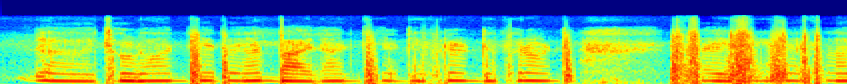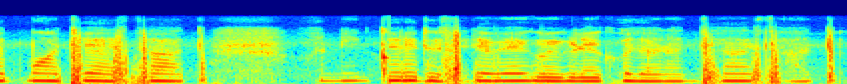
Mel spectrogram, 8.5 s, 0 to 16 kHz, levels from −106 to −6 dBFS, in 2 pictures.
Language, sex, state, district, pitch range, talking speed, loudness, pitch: Konkani, male, Goa, North and South Goa, 155-160 Hz, 115 wpm, -22 LUFS, 160 Hz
